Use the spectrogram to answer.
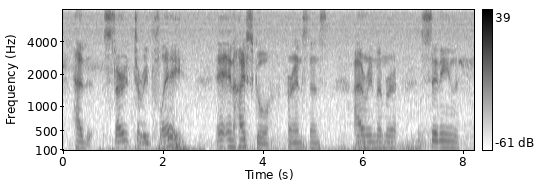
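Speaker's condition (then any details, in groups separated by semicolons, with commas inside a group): Cerebral palsy; since birth, affects balance, hand coordination; mild, not apparent to most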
